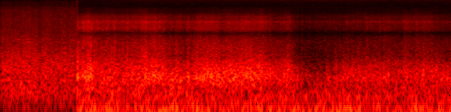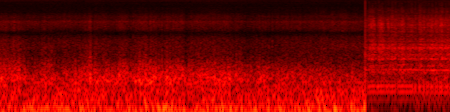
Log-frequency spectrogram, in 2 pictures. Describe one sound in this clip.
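Wind buffets the microphone with a low rumble.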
